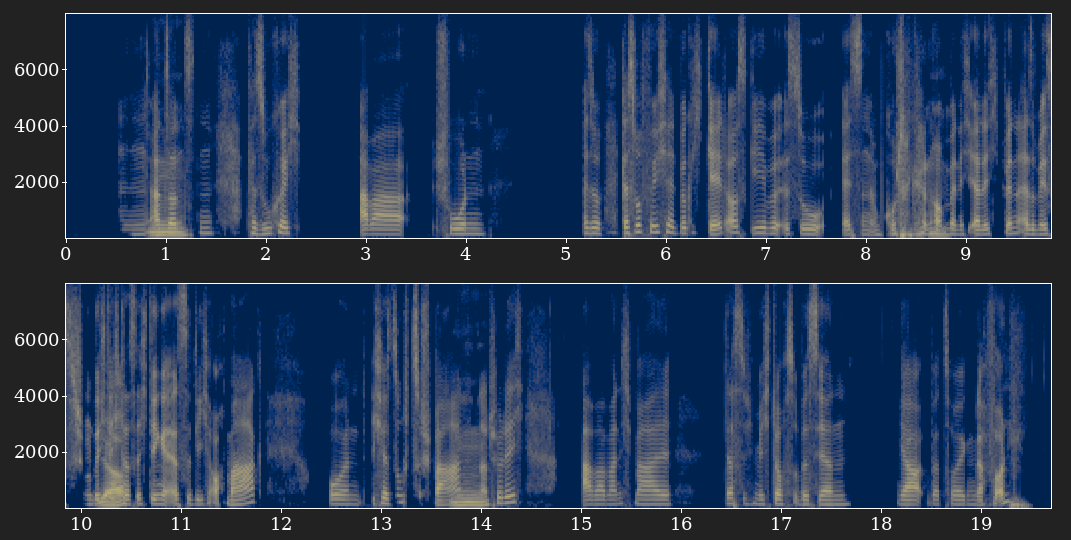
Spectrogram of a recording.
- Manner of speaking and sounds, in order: laughing while speaking: "im Grunde genommen"; laughing while speaking: "davon"; chuckle; other background noise
- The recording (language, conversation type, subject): German, unstructured, Wie entscheidest du, wofür du dein Geld ausgibst?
